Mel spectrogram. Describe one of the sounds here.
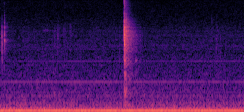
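A wooden door opens with a click.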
